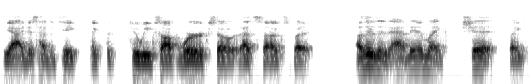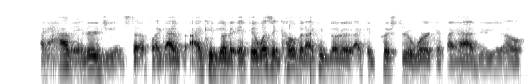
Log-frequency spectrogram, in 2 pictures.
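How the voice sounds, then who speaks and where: Congested dude from vancouver telling personal stories, lowish voice, kinda muffled lo-fi audio. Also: male voice, moderate pace. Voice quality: congested, plugged-up nose. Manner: slangy, says bro, dude and you know. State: sick with a stuffy cold from covid. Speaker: podcast guest, hobby rapper and poet. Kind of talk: casual chat, personal storytelling.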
